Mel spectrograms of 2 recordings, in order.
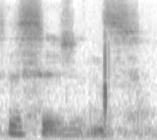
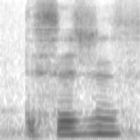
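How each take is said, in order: First: Soft unvoiced whisper to yourself. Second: Said in the usual way. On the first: Real, not acted. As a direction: breathe the word like a private thought. Musing over a polo shirt.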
